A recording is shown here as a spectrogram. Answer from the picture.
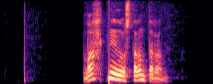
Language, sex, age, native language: Icelandic, male, 30-39, Icelandic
